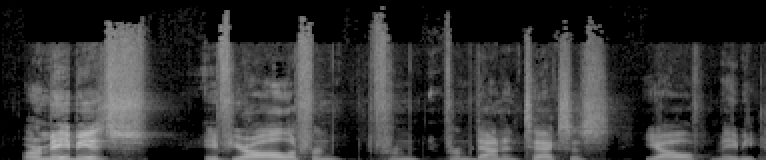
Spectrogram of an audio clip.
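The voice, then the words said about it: Poor put-on Texas accent. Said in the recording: “That's not a very good Texas accent. I need to work on that one.”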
